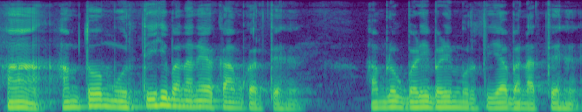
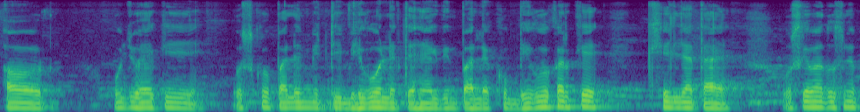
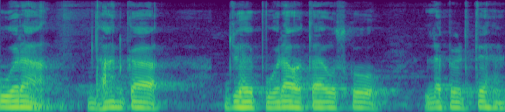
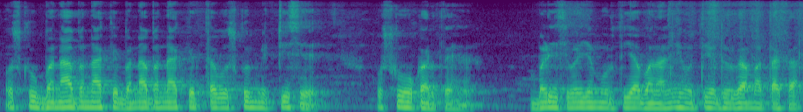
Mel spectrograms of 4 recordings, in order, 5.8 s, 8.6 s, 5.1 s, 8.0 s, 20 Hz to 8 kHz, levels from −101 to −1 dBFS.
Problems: constant background noise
